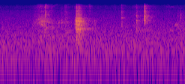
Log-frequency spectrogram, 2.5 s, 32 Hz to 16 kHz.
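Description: An AK-74 bayonet and its Bakelite scabbard being handled and unclipped from their wire-cutter setup: a soft rustle, one sharp click about a second in, then a few faint clicks.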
